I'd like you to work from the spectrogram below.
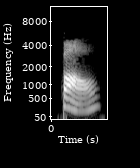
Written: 保

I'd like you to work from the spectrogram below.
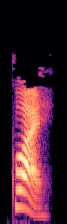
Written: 怪

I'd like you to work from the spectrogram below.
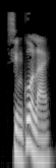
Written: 醒

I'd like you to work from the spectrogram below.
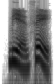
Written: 免费

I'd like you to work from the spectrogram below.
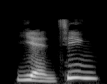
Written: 眼镜

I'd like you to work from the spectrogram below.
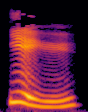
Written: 业余

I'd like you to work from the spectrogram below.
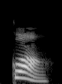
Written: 逛

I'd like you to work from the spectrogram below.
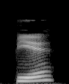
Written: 别

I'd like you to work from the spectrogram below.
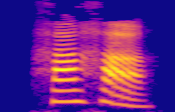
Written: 哈哈

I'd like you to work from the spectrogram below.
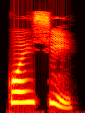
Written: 关系

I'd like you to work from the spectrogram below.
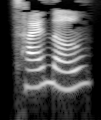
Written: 才能

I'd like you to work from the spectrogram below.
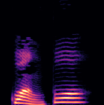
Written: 广播

